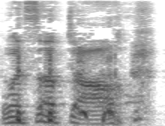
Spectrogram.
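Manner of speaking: put-on haggard voice. Friends joke about someone with a haggard voice; speaker plays it up, put-on haggard voice. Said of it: "haggard as hell voice".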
